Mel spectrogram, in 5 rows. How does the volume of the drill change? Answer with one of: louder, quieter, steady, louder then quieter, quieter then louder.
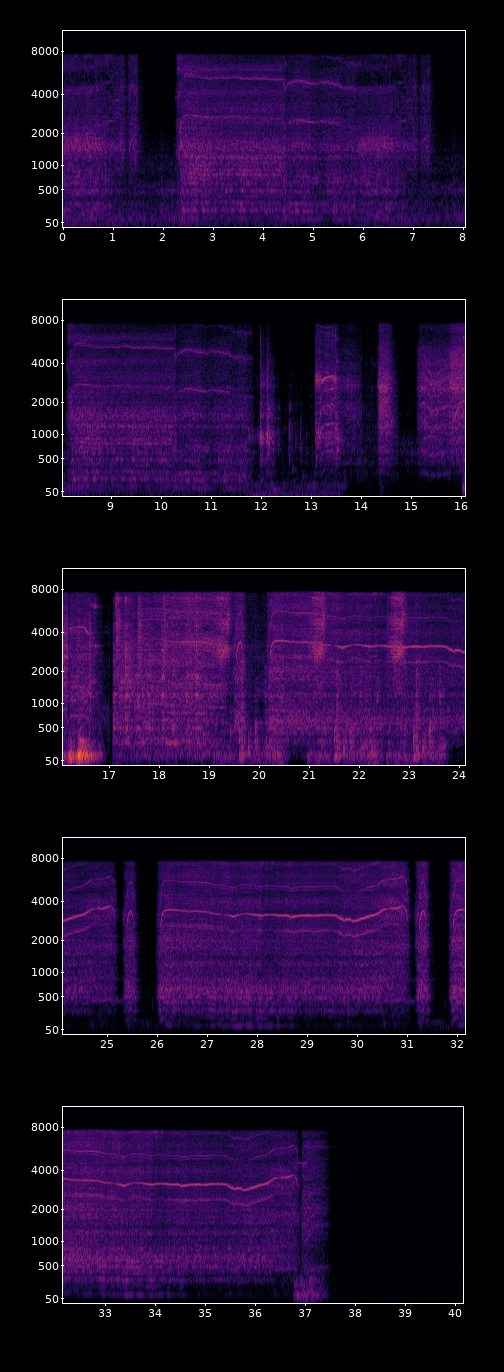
louder.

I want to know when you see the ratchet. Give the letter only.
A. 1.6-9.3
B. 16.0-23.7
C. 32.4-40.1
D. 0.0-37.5
B.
